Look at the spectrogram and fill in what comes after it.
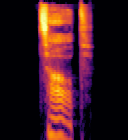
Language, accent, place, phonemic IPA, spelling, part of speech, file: German, Germany, Berlin, /tsaːrt/, zart, adjective, De-zart.ogg
- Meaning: 1. tender 2. delicate 3. fragile, flimsy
